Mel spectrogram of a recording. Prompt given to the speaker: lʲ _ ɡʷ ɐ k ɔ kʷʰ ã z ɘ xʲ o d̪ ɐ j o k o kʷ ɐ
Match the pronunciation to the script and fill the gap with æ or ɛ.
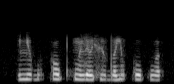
ɛ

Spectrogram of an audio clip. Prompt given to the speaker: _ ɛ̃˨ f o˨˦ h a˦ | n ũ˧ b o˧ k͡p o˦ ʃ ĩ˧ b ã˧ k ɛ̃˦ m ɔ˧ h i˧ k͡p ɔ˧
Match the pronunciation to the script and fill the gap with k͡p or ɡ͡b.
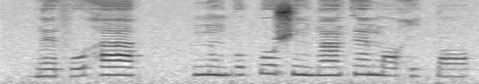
ɡ͡b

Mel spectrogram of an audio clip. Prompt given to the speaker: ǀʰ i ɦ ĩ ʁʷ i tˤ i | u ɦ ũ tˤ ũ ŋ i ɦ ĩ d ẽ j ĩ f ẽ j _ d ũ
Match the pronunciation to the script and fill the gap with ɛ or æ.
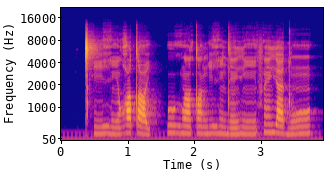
æ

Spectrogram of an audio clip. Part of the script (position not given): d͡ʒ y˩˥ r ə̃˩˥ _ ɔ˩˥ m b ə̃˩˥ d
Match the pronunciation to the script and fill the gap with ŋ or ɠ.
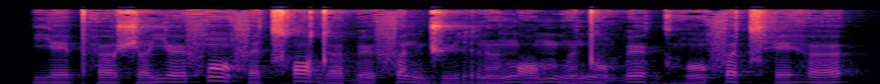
ŋ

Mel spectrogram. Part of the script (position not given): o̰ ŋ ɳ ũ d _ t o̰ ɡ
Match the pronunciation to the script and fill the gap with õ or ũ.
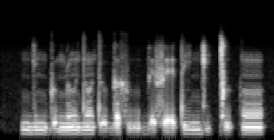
õ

